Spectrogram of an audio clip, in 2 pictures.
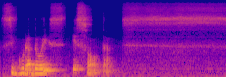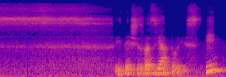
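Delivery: soft, slow breathing instructions; calm breathing guide. Shown as a demonstration. Teacher leading mothers through calming breath, soft and slow. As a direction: guide the breath gently, slowly. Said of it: "Aí você faz assim".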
